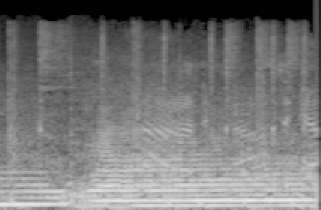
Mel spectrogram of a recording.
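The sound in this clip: Racing car engines at a rally-style motorsport event, a loud, continuous roaring drone of engine tones that shift in pitch as the cars drive past.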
